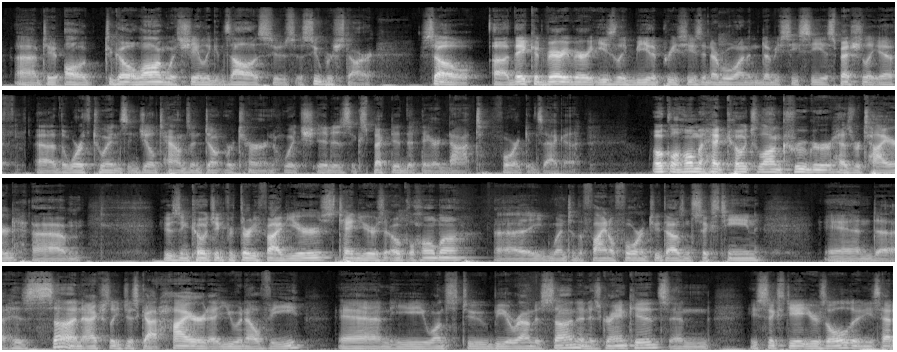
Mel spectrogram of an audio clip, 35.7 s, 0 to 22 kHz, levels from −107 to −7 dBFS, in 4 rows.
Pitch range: 90-110 Hz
